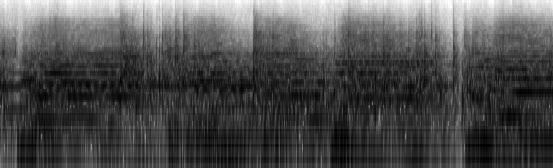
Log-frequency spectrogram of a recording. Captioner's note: crack; wood breaking; ominous music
